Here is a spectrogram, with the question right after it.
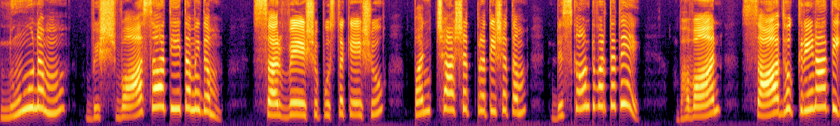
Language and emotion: Sanskrit, surprised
